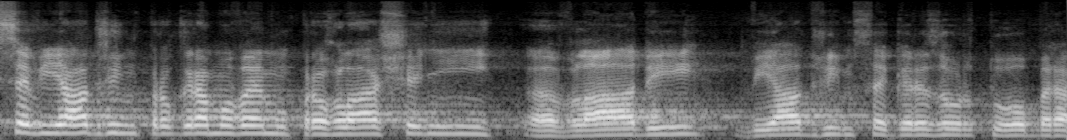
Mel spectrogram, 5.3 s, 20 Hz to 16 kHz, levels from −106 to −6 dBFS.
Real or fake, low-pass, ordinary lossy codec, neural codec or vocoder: fake; 14.4 kHz; Opus, 32 kbps; vocoder, 48 kHz, 128 mel bands, Vocos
